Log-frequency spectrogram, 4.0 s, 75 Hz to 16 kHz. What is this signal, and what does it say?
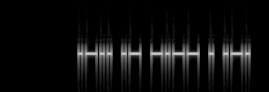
Morse code, heard as a keyed tone, about 22 wpm, 690 Hz. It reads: LAYER
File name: 5 Letter Words - First 3 Letters Given - 22wpm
